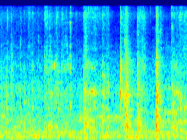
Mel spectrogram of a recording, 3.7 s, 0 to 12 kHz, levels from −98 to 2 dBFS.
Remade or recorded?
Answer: recorded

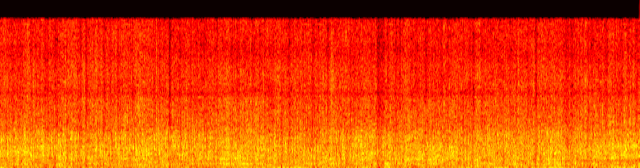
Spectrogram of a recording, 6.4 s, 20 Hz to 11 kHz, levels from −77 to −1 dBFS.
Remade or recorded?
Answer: remade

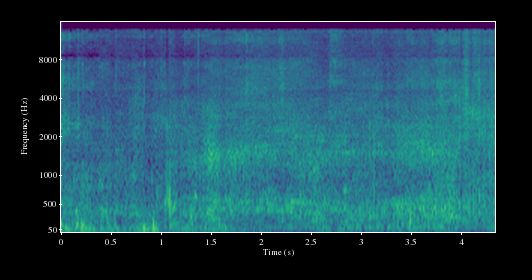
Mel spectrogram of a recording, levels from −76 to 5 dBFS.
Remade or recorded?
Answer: remade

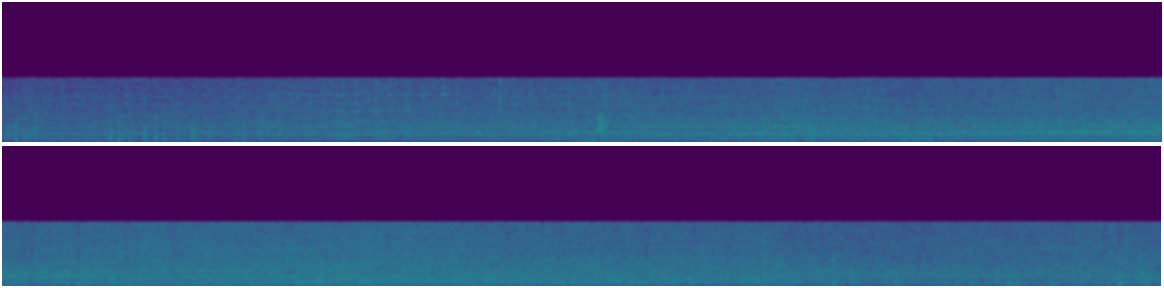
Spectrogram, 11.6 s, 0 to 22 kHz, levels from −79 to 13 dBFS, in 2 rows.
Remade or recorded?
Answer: recorded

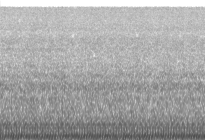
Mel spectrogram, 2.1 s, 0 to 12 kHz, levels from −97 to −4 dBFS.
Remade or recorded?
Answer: recorded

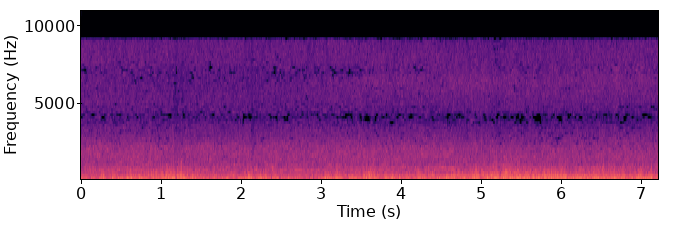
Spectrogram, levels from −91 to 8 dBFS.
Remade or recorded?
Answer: recorded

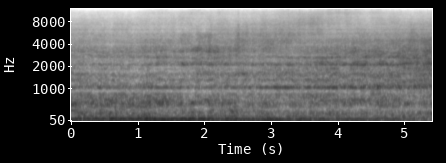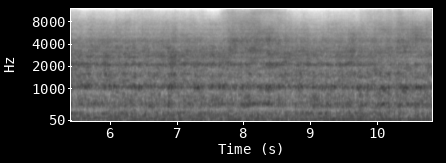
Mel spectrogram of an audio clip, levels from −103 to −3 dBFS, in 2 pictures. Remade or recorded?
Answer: remade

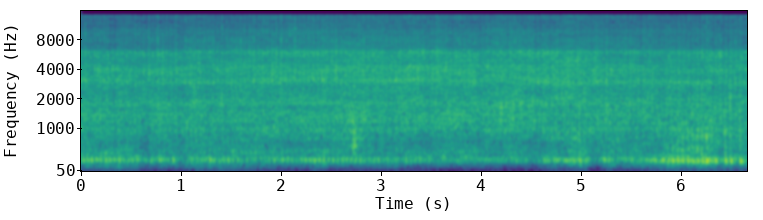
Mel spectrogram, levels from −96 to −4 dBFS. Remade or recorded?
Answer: remade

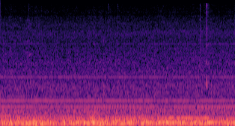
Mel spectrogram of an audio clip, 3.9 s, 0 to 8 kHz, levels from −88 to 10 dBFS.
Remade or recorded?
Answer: recorded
